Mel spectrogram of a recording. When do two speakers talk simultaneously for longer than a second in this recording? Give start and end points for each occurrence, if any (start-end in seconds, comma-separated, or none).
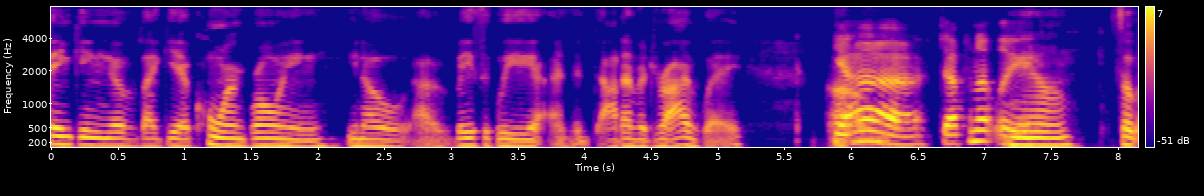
none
